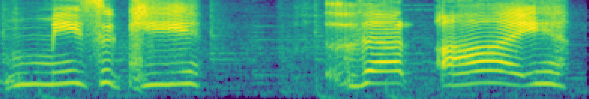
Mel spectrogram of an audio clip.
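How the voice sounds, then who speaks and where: An actress playing a tiny, plucky, excitable fairy companion with a squeaky childlike voice in a video game. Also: female voice, drawn-out words, faint music behind, heavily acted. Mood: alarmed. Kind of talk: scripted video game voice acting.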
